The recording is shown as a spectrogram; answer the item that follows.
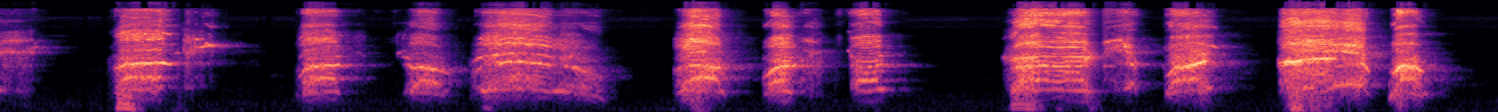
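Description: A pet bird named Beebop sings and squawks in a run of loud, close, separate bursts with short gaps between, each a harsh, bright call, heard alone with no talking.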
